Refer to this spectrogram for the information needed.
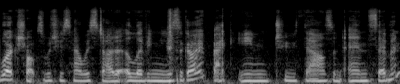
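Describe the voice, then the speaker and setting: A woman with an Australian accent speaks at a fairly quick pace in a somewhat breathy voice. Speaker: car maintenance teacher and channel co-host. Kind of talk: casual Q&A chat.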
